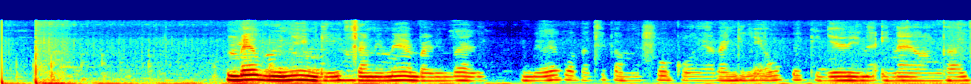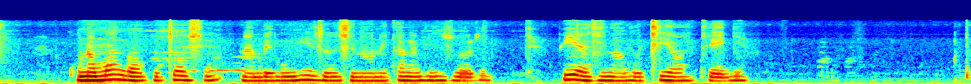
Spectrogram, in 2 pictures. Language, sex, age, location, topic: Swahili, female, 18-24, Dar es Salaam, agriculture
